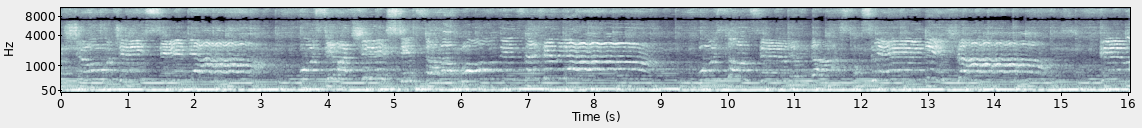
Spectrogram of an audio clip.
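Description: A man singing through a handheld microphone over an instrumental accompaniment with a steady bass. He sings long held notes with vibrato.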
